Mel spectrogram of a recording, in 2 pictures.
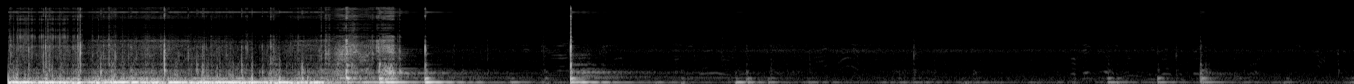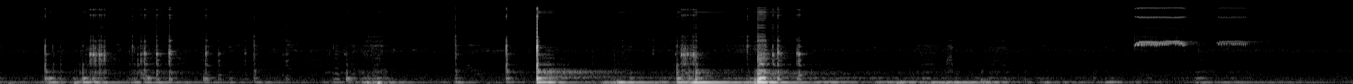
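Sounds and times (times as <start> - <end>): road rumble: 0.0 - 27.0
wind buffeting: 0.1 - 3.9
faint clicks and knocks: 11.0 - 24.8.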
